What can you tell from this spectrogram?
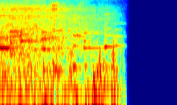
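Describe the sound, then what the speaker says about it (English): Ice cream truck jingle playing on a street in Biloxi, Mississippi, a steady melodic tune over traffic rumble, fairly loud and continuous before cutting off abruptly. "Ice cream truck!"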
